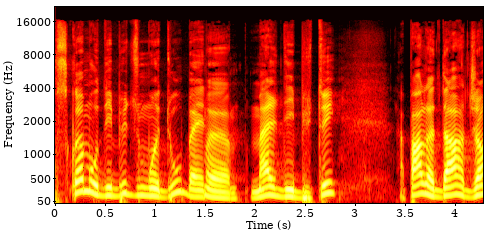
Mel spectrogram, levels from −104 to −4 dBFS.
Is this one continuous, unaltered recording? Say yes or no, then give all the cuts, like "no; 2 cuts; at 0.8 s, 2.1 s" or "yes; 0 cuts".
no; 2 cuts; at 1.5 s, 1.9 s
